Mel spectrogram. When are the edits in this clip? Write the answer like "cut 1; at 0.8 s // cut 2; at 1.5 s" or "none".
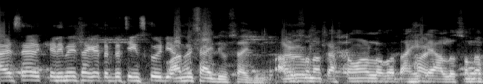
none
